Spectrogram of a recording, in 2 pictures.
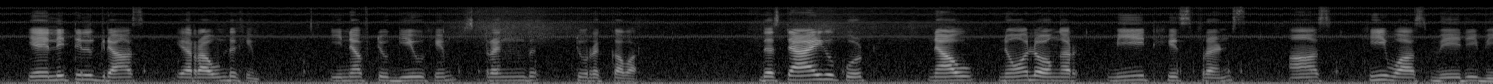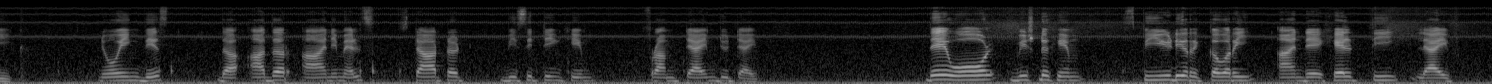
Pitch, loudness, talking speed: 165 Hz, -30 LUFS, 95 wpm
